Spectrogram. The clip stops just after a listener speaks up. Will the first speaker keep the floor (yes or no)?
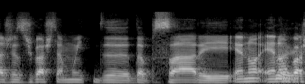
yes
